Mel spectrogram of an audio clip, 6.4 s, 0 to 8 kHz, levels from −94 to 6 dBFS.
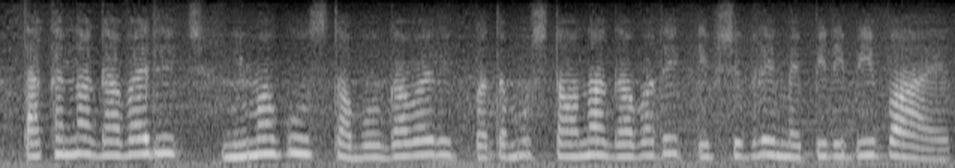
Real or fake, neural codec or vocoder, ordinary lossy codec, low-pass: fake; codec, 16 kHz, 0.4 kbps, LongCat-Audio-Codec; none; none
